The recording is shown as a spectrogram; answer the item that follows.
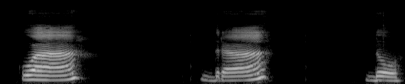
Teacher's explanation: aquí en cua dos vocales en una misma sílaba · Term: diptongo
